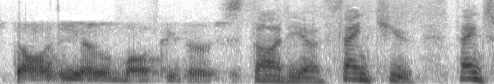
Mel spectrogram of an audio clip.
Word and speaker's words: Stadio: Yes, it's Stadio Multiversity.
